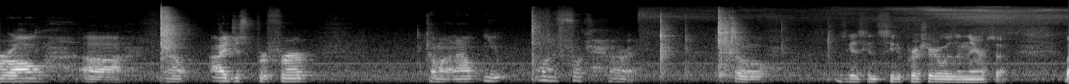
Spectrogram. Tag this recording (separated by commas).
Speech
